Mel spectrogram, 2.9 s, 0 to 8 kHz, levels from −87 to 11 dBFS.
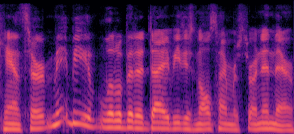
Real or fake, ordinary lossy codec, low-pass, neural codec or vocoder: real; AAC, 48 kbps; 7.2 kHz; none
